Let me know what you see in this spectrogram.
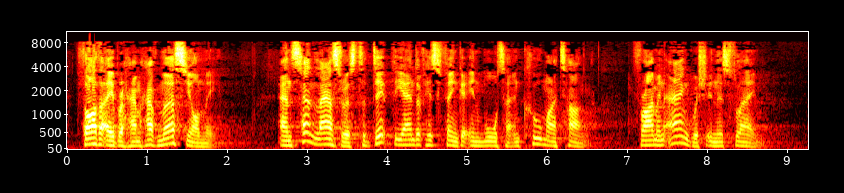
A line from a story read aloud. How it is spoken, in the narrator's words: The rich man called out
